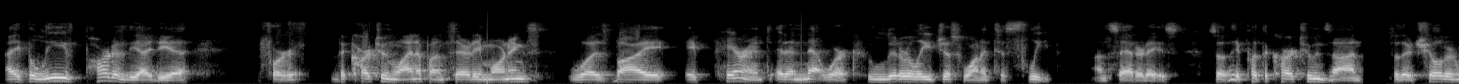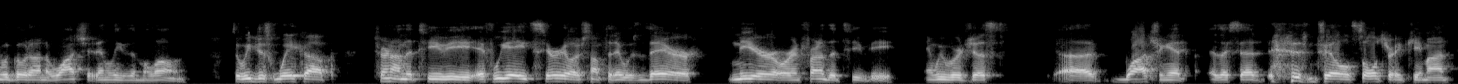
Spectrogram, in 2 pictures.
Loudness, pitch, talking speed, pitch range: -18 LUFS, 120 Hz, 180 wpm, 110-135 Hz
